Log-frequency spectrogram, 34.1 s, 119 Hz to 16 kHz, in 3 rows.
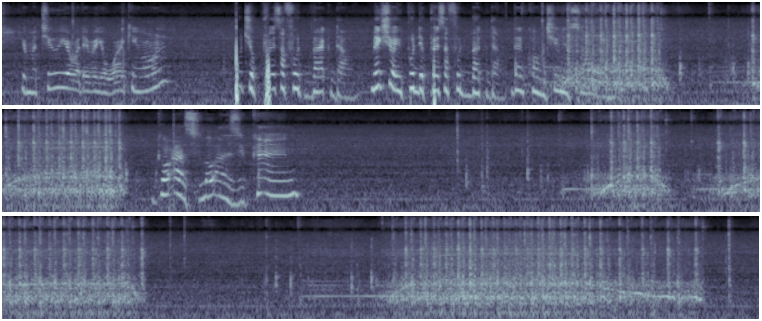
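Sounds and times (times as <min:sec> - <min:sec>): sewing machine stitching: 0:07.6 - 0:13.3, 0:19.4 - 0:25.0, 0:27.0 - 0:33.4.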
